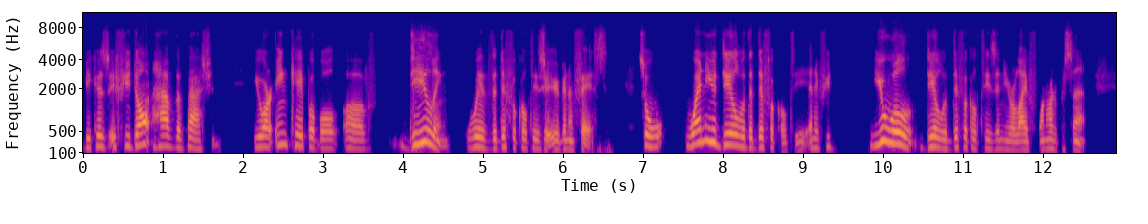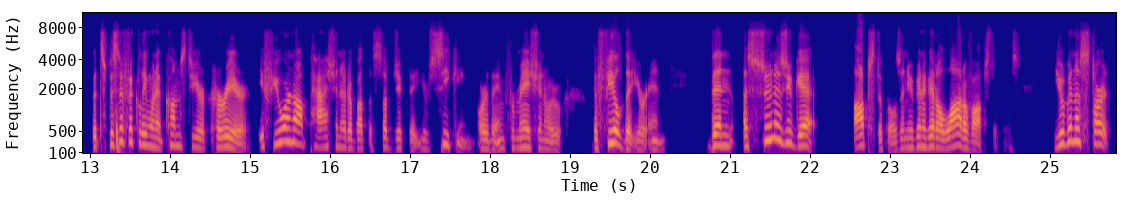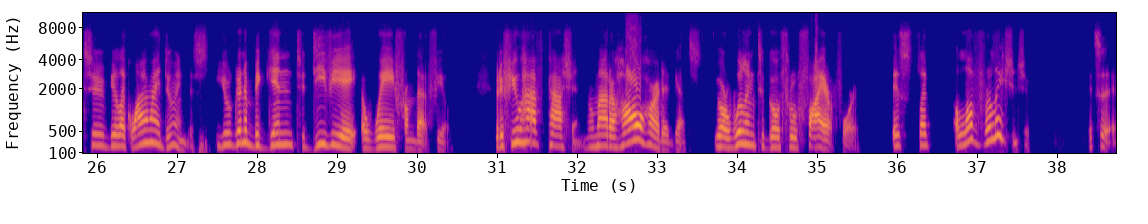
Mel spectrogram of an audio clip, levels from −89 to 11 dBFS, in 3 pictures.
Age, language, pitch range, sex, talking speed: 40-59, English, 175-235 Hz, female, 200 wpm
